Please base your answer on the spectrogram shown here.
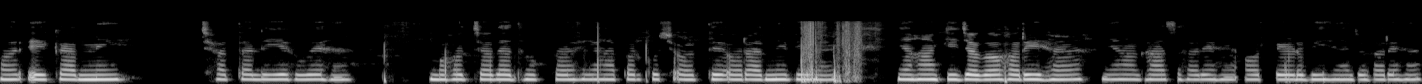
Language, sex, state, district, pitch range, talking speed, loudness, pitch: Hindi, female, Uttar Pradesh, Ghazipur, 220-230 Hz, 145 wpm, -17 LUFS, 225 Hz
